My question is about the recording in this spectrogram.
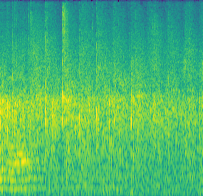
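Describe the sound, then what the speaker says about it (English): An audience applauds committee members at a public gathering, a steady wash of clapping that is moderately loud and fairly distant, with a voice speaking faintly underneath. "Give them a round of applause."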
